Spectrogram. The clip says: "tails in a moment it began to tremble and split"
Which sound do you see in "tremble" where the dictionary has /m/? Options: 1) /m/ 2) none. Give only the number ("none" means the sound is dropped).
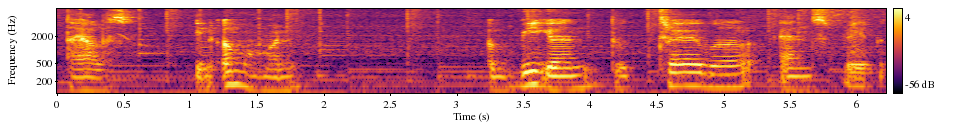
2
